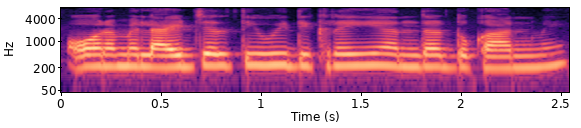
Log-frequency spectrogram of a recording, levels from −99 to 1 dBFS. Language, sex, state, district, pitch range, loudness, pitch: Hindi, female, Madhya Pradesh, Bhopal, 215-235 Hz, -15 LUFS, 225 Hz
